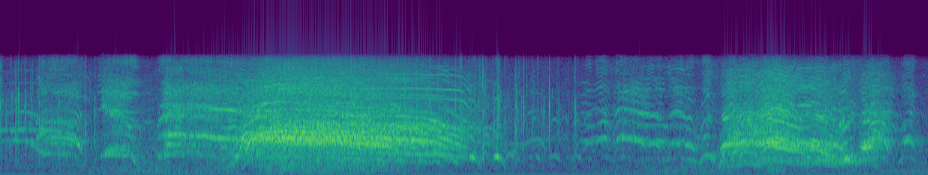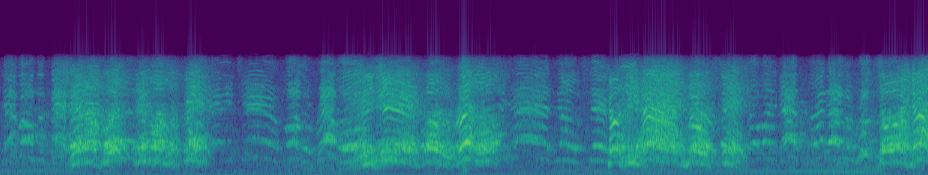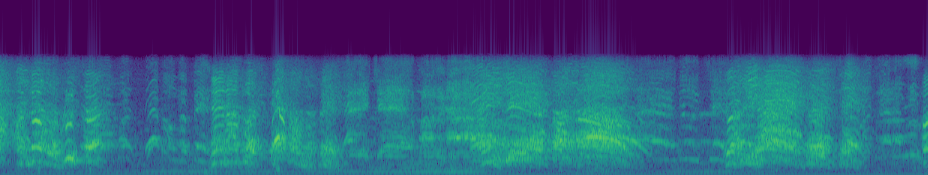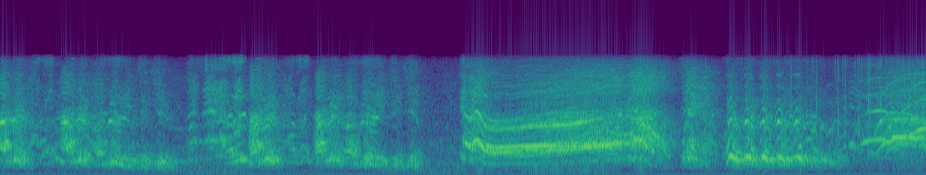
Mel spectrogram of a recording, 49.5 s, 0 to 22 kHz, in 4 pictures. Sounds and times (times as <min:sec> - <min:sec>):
Speech: 0:25.1 - 0:28.1, 0:36.6 - 0:42.4.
